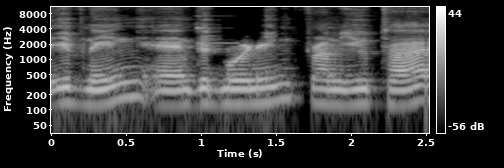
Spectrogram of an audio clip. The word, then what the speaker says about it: Utah: relatives there pero utah i don't even know that it's pronounced as utah no it's i thought utta or i don't know so now it's utah okay utah you're not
